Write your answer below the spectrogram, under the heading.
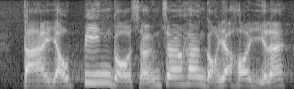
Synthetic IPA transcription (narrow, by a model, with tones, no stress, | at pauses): t̪aː˨nhɐ˨jːɐ˨˧wpiː˥nkɔː˧sœː˨˥ŋt͡ʃœː˥ŋɦœː˥ŋkɔː˨˥ŋjɐ˥t̚ɦɔː˥jjiː˨˥lɛː˥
